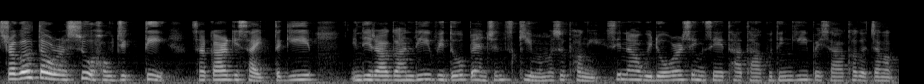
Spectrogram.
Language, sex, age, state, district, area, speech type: Manipuri, female, 30-45, Manipur, Imphal West, urban, spontaneous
